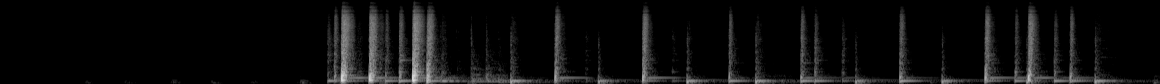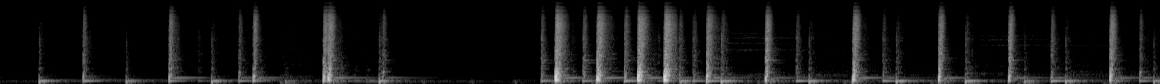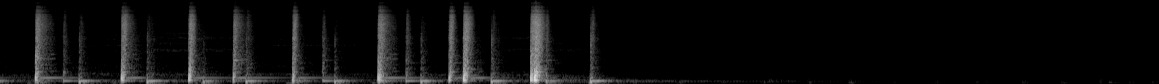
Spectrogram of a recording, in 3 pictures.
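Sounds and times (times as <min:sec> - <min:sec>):
snare drum: 0:03.3 - 0:05.8, 0:09.9 - 0:10.9, 0:13.3 - 0:15.5, 0:17.1 - 0:29.2.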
